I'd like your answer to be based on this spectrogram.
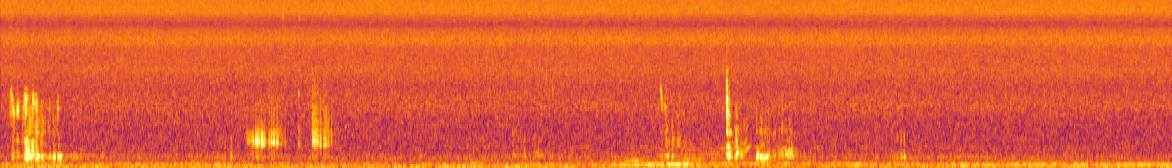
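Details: Low gurgles and rumbles from an adult woman's hungry abdomen, recorded for ASMR: ordinary stomach growling of hunger and digestion (borborygmi).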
